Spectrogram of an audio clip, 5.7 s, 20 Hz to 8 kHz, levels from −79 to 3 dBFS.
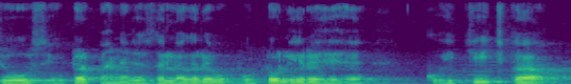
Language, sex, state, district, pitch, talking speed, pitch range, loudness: Hindi, male, Chhattisgarh, Jashpur, 135 Hz, 165 wpm, 130-140 Hz, -18 LUFS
